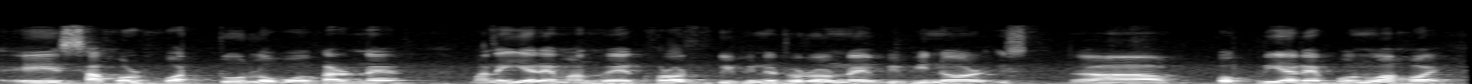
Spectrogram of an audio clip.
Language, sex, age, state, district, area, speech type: Assamese, male, 18-30, Assam, Nalbari, rural, spontaneous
